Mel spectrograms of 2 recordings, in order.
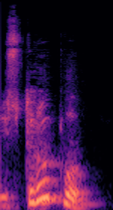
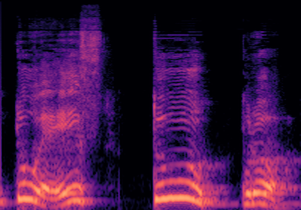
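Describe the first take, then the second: First: "estrupo" with the R moved to the second syllable; mispronounced word. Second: "estupro" drawn out slowly, syllable by syllable; corrective syllable split. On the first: Retold or imitated. Teacher quoting a pupil's slip, mispronounced "estrupo". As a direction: say "estrupo", R after the first T. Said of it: "ele vai continuar falando estrupo". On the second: Shown as a demonstration. Teacher correcting a pupil's word, slow split "es-tu-pro". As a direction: stretch "es-tu-pro", TU in the middle, R last. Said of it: "Sempre que for um estupro, tu tá no meio".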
